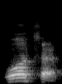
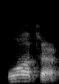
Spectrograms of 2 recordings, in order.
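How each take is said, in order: Both takes have the same delivery.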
